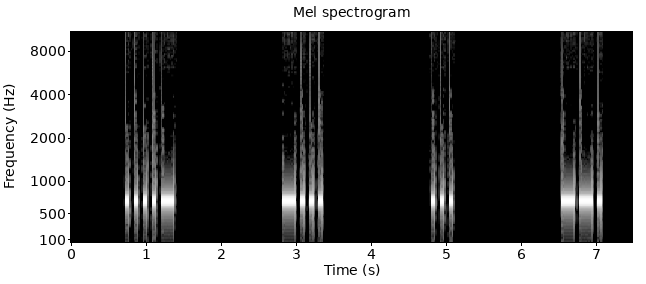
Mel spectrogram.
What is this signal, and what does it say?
Morse code, heard as a keyed tone, about 21 wpm, spaced as for 5 wpm, 700 Hz. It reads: 4BSG
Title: USA Call Signs - 6 Characters - 8x Character Spacing - 20wpm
